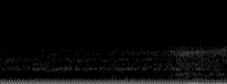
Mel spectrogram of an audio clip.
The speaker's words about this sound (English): Sorry, boat going past.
